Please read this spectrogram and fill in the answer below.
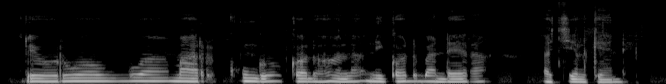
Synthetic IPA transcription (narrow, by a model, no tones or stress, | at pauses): ɾʔeoɾwɔɡwamarkʰuŋɡokɔdɦɔlanɪkɔdbandɛɾa | at͡ʃɪɛlkɛnde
